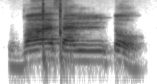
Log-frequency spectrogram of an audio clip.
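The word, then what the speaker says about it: वसन्तो: उसके बाद में आता है वसंतो, डबल व है, स आधा न और तो, ठीक है, वसंतो, वसंतो।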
